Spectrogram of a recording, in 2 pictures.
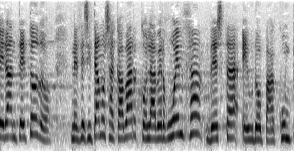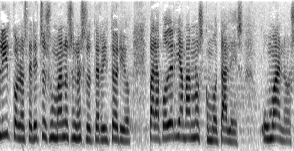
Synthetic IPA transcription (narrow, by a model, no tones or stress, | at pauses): pe̞ɾoant̪e̞t̪o̞ð̞o̞ | ne̞θe̞sit̪amo̞sakaβaɾko̞nlaβ̞e̞ɾɣwe̞n̟θaðee̞st̪aʔewɾo̞pakumpliɾko̞nlo̞zðe̞ɾet͡ʃo̞sumãnosenwest̪ɾot̪e̞rit̪o̞ɾjo̞paɾapo̞ðe̞ɾʎamaɾno̞sko̞mo̞t̪ale̞sumãno̞s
